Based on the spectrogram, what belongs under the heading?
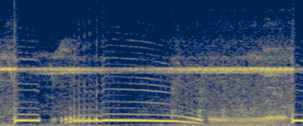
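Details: Albino white Barbary dove giving its provoking call toward a rival. A brief level note leads into a bubbling roll and a drawn-out steady coo that sags downward, followed by softer wavering tones, with a constant thin whine behind.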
